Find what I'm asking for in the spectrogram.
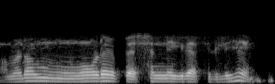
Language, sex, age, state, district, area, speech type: Odia, male, 45-60, Odisha, Sambalpur, rural, conversation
